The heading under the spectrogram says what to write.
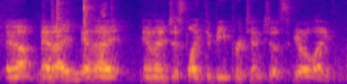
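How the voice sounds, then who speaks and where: A man co-hosting a podcast, telling rambling casual anecdotes and repeating himself haltingly. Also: medium pitch, distant mic. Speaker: podcast co-host. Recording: slightly off-mic with faint noise.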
